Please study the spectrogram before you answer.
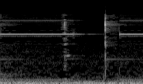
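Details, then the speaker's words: Four-terminal normally-open relay with its coil powered straight from a battery and a multimeter on continuity: sharp relay clicks with the meter's steady beep as contacts close and open, normal relay operation. "Aquí estamos energizando la bobina. Se escucha el accionamiento del relay"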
